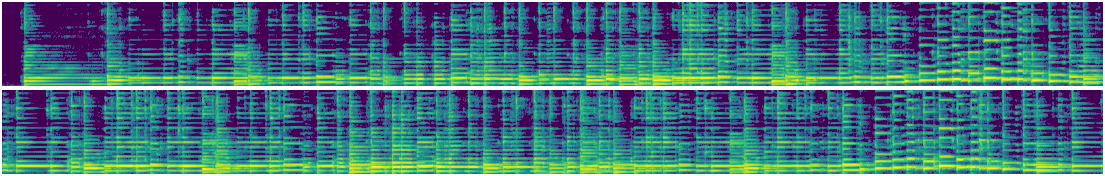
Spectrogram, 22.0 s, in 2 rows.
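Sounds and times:
Irish mandolin in A dorian: 0.0s - 22.0s.

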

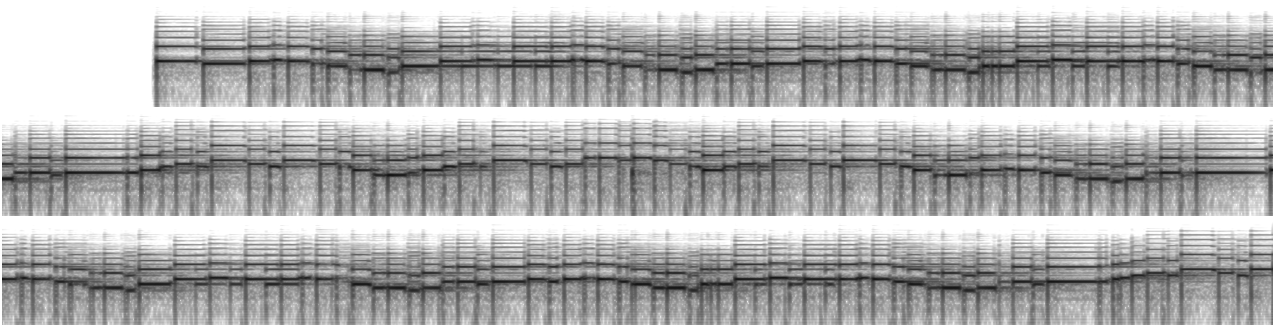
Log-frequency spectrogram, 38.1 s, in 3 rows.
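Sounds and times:
Irish mandolin playing a reel in A dorian: 1.6s - 38.1s.

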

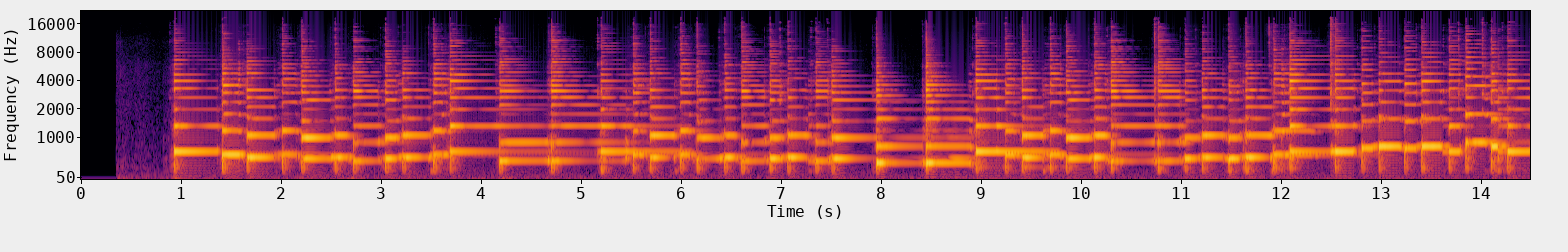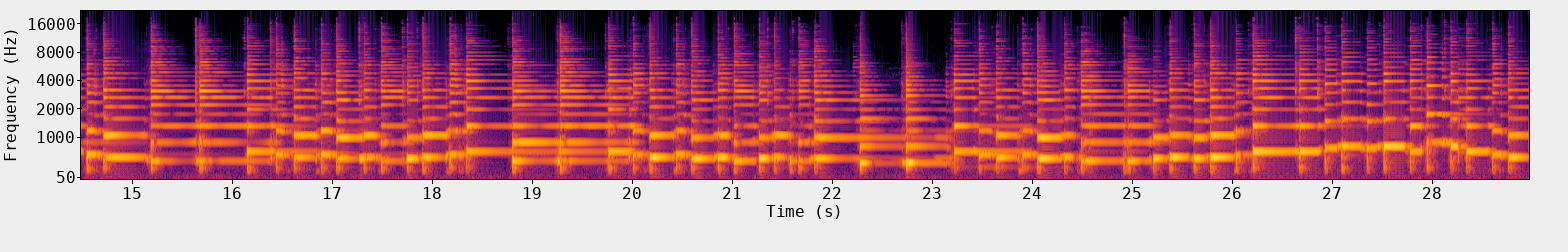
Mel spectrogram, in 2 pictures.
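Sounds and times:
Irish mandolin in A Dorian: 0.6s - 28.9s.

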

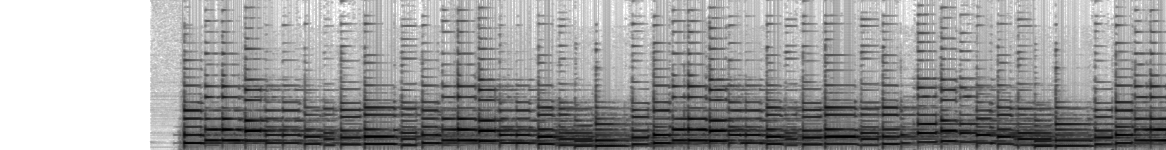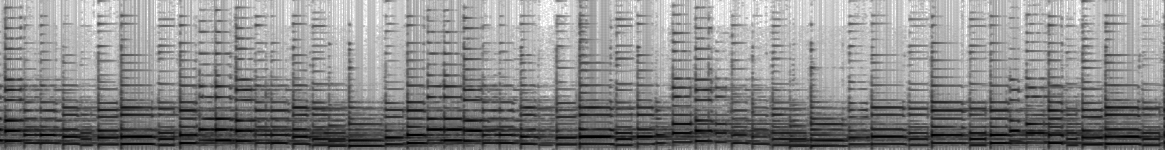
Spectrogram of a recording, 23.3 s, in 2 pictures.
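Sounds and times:
Irish mandolin in G major: 1.8s - 23.2s.

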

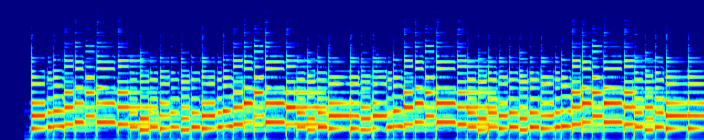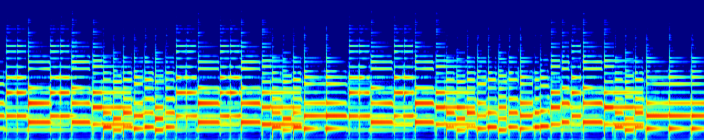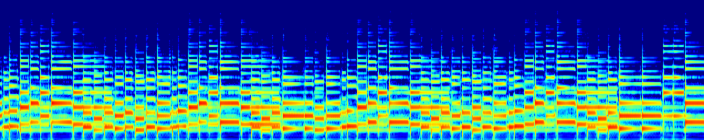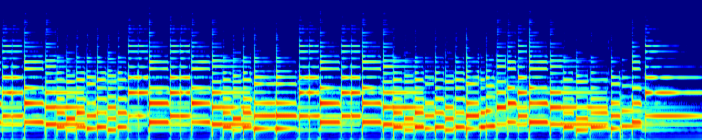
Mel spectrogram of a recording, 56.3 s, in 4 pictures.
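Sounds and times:
Irish mandolin melody in E dorian: 0.5s - 56.2s.

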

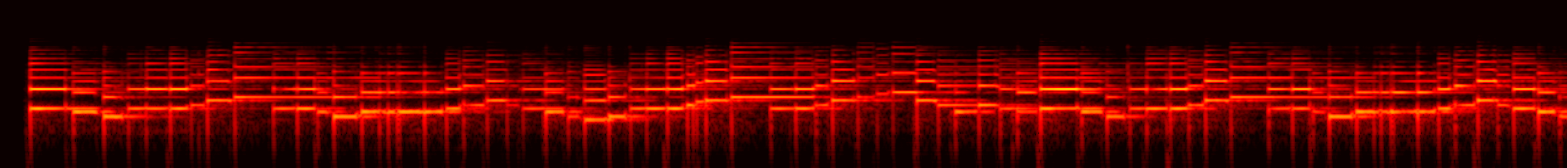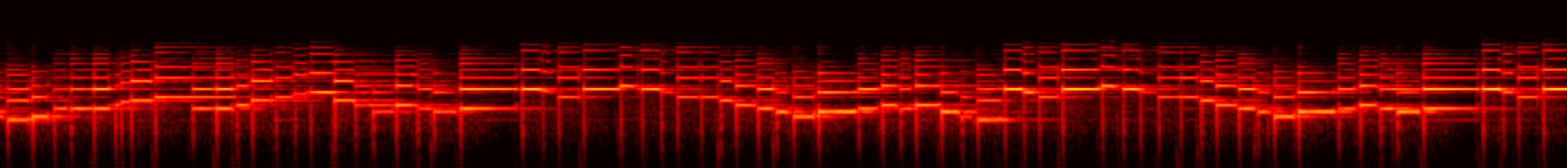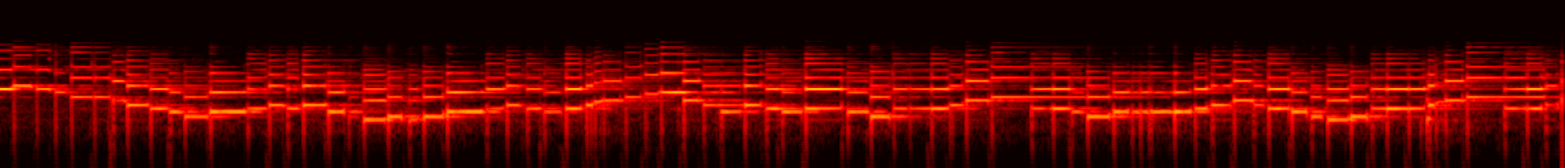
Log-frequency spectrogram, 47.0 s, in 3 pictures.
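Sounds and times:
Irish mandolin tunes: 0.3s - 46.9s.

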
